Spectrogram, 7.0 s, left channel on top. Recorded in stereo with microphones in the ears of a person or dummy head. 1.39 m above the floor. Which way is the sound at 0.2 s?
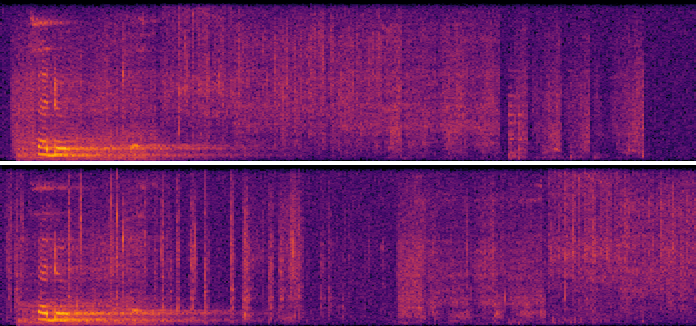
25° left (ahead or behind).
